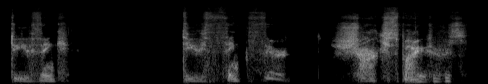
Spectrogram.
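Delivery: hushed whisper. A game master voices a mage character speaking to the party, whispering. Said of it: "and he whispers".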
